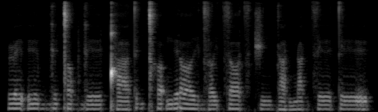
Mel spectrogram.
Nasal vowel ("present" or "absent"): absent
